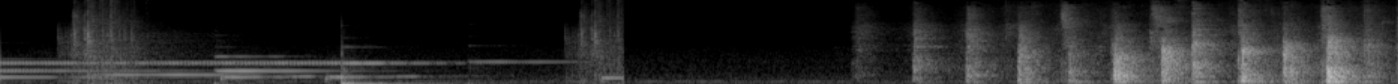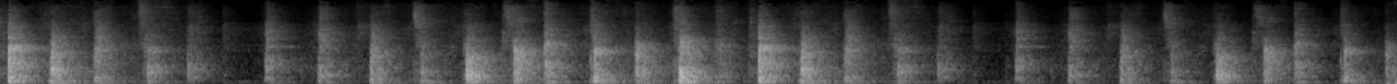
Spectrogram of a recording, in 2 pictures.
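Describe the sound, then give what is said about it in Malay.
Quick, steady tapping mimics someone running across a wooden floor, a long loud patter of footfalls that follows a short tonal sound and a dull thud, with no voices. “Lantai tu lantai kayu. Jadi dia dengar dengan clear. Seperti ada orang berlari dari dalam.”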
